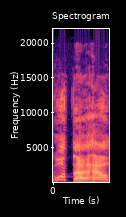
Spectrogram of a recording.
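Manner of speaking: mock disbelief. Reacting in raised voice.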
